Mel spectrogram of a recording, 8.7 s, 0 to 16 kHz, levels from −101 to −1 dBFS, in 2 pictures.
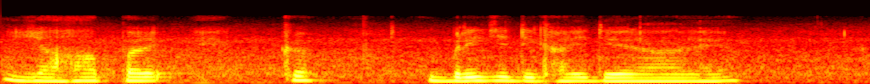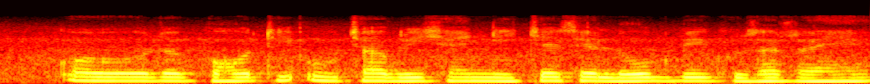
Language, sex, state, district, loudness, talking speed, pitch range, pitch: Hindi, male, Chhattisgarh, Bilaspur, -17 LUFS, 140 wpm, 150-160 Hz, 155 Hz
